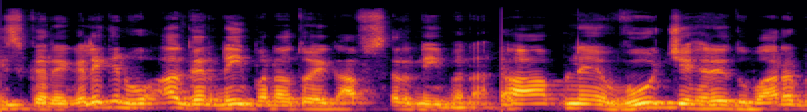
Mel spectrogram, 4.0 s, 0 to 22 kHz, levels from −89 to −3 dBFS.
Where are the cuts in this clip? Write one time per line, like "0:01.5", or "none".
0:02.5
